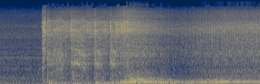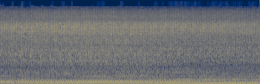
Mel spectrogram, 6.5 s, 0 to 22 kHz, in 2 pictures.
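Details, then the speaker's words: Budget race Honda K24 on E85 with 1150cc injectors, fuel pressure 50, first start on old tune, exhaust only centre resonator and cat then straight piped; quick crank, catches cleanly, steady loud even idle; healthy. "there you go, it runs and idles exactly off the old tune."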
